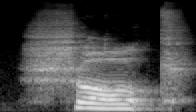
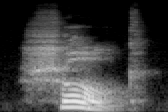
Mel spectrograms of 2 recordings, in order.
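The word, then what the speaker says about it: шёлк: If the letter yo follows zh or sh, then it's pronounced like o. Let's see examples. Береза, береза, береза. Лед, лед, лед. Все, все, все. Here example of word with the sound o. Шелк, шелк, шелк.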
